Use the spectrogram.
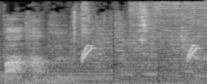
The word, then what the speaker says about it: Bahamut: is is only beaten by baham zero or Bahamut you prefer I can't get myself to say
